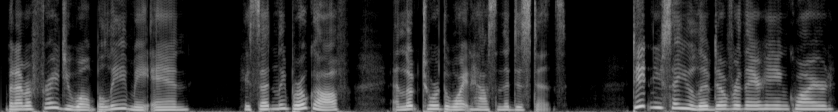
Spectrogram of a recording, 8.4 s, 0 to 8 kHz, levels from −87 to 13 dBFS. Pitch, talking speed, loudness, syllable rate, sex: 235 Hz, 205 wpm, -18 LUFS, 7.0 syllables/s, female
